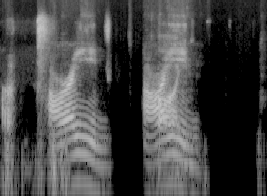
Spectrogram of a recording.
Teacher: আইনটা উচ্চারিত হবে কণ্ঠনালীর মধ্যখান থেকে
